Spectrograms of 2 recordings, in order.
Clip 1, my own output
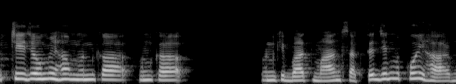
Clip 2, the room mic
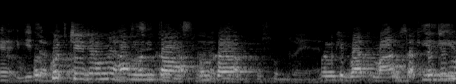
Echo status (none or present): present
